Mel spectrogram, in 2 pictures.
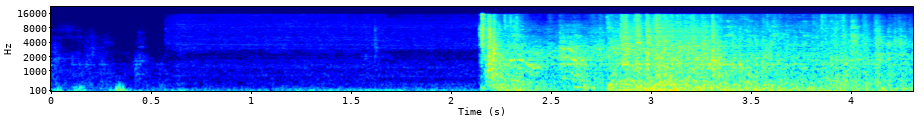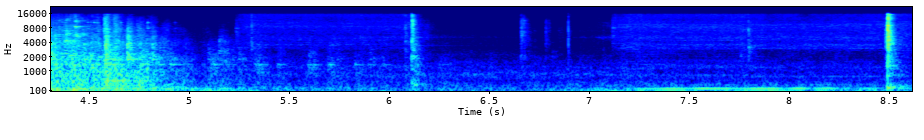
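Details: CAT/Perkins 3054C diesel on a wood chipper, unrun three years, cold start after filter and fluid change and a new battery cable replacing a corroded one: brief crank, catches with a loud burst, settles to a quieter steady idle; normal start.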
